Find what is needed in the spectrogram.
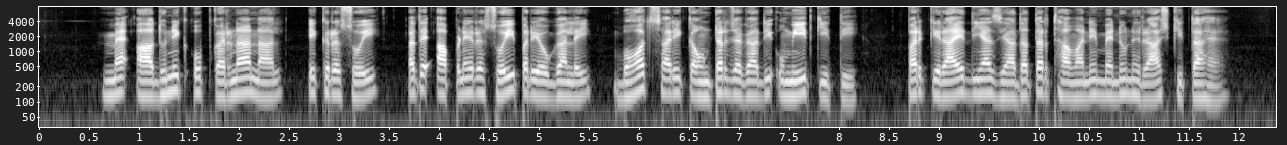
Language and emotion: Punjabi, sad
